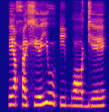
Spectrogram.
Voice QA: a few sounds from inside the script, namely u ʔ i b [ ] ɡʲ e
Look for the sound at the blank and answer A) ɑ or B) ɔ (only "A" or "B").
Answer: B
